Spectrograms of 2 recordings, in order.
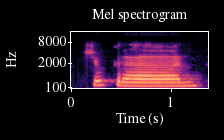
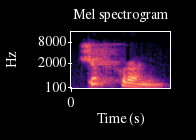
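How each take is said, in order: First: The last syllable is said with an open 'a' vowel. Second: The last syllable is said with a rounded 'o' vowel. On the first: It loses the Arabic character. The speaker calls it wrong. "Tapi kalau banyak kan bilangnya syukran" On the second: It sounds like a native Arabic speaker. The speaker calls it right.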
